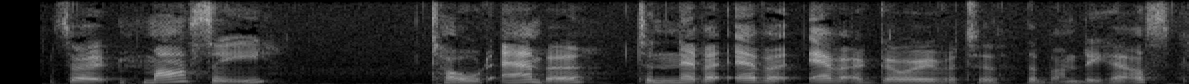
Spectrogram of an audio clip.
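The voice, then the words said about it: Quick impression of Marcy. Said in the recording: “great impersonation... a really quick Marcy impression”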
